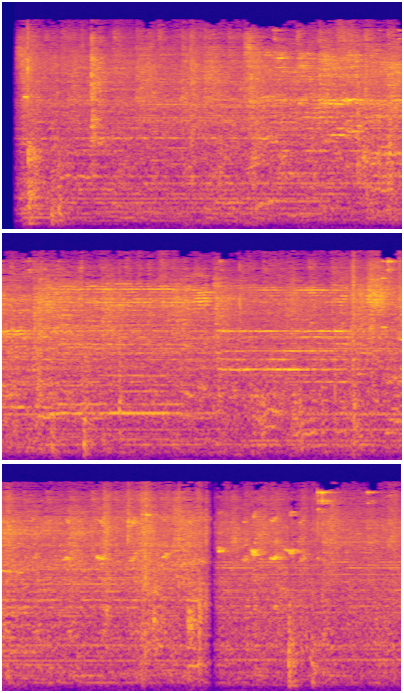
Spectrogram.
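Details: Dense music with rattling percussion and a faint voice, playing steadily before a brief break near the tenth second, then resuming; no animal calls stand out.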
